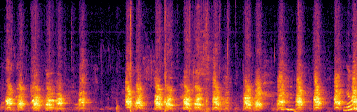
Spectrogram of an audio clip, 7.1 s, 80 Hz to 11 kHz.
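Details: Barking from a pair of 8-month-old male terrier mix puppies from a big Stafford-like terrier breed, up for adoption; dense runs of rapid, harsh barks with a short pause near the middle.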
